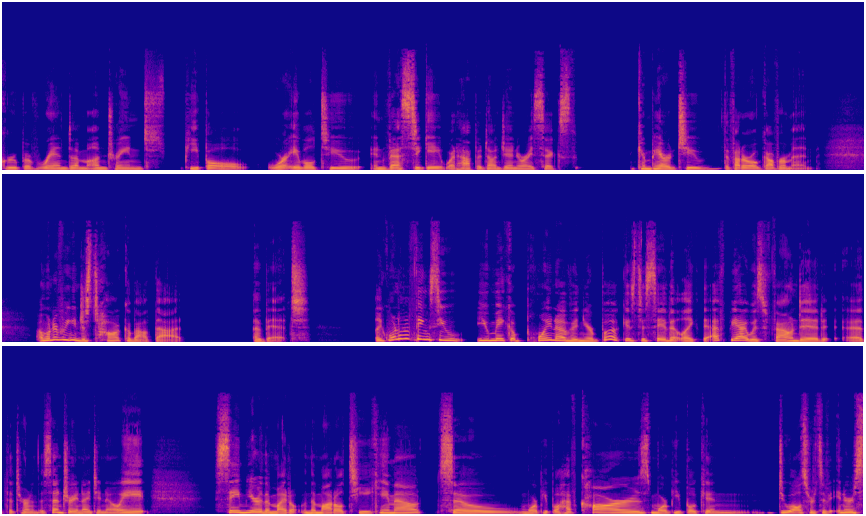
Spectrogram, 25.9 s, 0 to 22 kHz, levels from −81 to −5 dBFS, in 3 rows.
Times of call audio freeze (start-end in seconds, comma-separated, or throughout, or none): none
